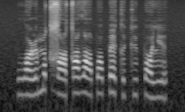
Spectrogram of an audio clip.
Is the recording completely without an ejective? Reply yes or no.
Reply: yes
